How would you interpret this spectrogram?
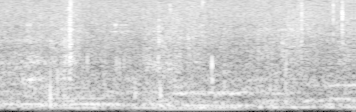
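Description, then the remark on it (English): Quiet footsteps of someone walking around an estate on a Friday night, a handful of soft, evenly spaced steps over a low, steady background rumble, with no one speaking. “Now I'm walking around the estate.”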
